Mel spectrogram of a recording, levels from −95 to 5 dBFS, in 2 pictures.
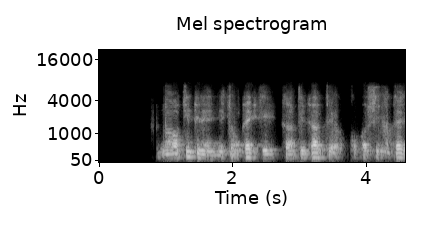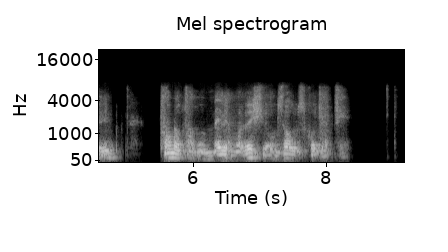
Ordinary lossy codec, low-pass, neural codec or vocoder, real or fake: Opus, 16 kbps; 7.2 kHz; codec, 44.1 kHz, 1.7 kbps, Pupu-Codec; fake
